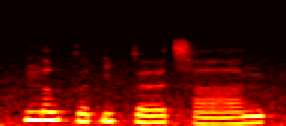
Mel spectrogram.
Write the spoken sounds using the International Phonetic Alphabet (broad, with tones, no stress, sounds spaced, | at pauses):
ŋ ɐ˥ w k ɵ˧ t̚ iː˧ p̚ k œː˨˧ t͡sʰ aː˨˧ ŋ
